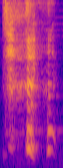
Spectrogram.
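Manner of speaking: high loud burst of laughter. Real, not acted.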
